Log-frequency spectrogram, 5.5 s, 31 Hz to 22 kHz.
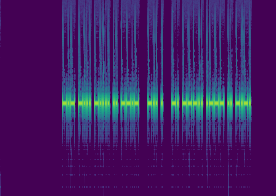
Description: Morse code, heard as a keyed tone, about 46 wpm, 700 Hz. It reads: KB6IQ DE N8JIC
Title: USA Callsign DE Callsign - 5 Characters - 45wpm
